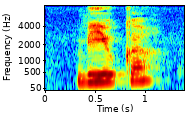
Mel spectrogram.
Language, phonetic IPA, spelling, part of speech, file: Czech, [ˈviːjuka], výuka, noun, Cs-výuka.ogg
- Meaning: teaching, education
